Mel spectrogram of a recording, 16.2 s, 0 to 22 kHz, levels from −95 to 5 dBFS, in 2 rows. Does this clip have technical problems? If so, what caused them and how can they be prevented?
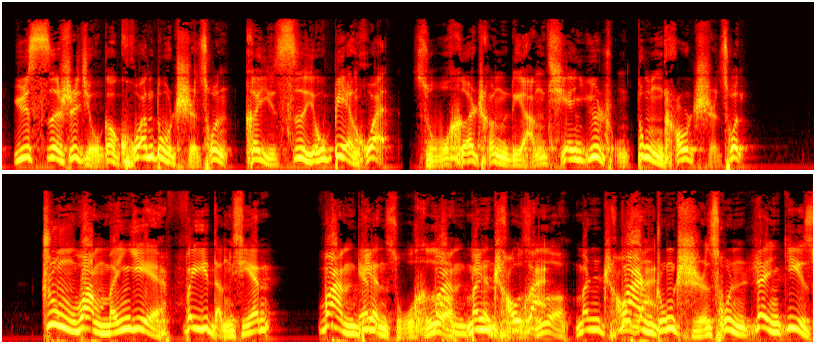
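Yes. From 11.70 to 14.68 s there is a doubled audio track: a dry, full-band copy trails the original by about a second, roughly 5 dB quieter, starting and stopping abruptly. The likely cause is a duplicate capture path or misaligned edit. Prevent it by monitoring only one input route and checking edits for overlapping copies.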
